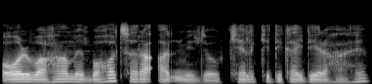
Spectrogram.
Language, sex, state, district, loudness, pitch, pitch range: Hindi, male, Arunachal Pradesh, Papum Pare, -19 LUFS, 110 Hz, 105-120 Hz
